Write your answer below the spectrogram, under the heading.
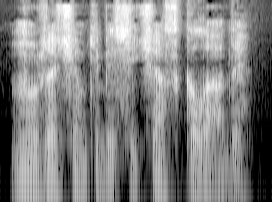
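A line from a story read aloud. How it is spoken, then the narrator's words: Tender. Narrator (Russian): ласково спросила Мара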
